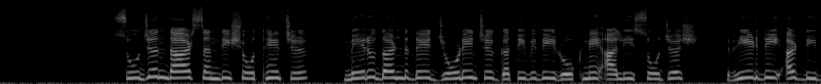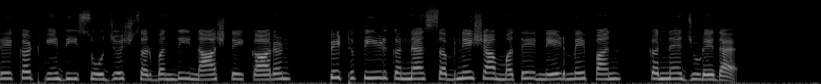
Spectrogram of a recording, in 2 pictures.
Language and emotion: Dogri, neutral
